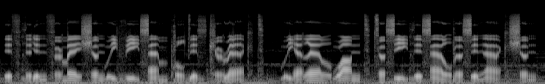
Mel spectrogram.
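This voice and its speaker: A man playing a cold, commanding crime boss in an audio drama, speaking curtly and calmly with authority. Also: very deep voice, moderate pace, soft background music. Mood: cold, menacing. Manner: curt, calm, authoritative. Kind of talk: scripted audio drama roleplay.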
